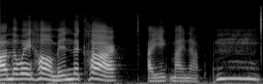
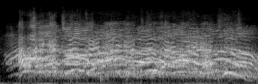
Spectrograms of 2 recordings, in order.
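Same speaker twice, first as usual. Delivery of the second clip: put-on high, loud whiny child's wail; a three-year-old throwing a tantrum again; shrill toddler tantrum; screaming toddler; 7 dB louder, faster than usual. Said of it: "and I started screaming".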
